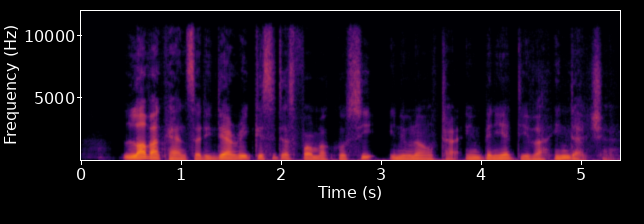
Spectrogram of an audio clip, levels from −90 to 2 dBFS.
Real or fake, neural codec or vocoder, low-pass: fake; codec, 16 kHz in and 24 kHz out, 0.4 kbps, LongCat-Audio-Codec, two codebook decoder; 10.8 kHz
